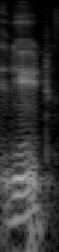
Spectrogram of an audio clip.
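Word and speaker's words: raid: आर ए आई डी रेड। टी ए आई एन T tent. इन सब में ए आई सबके बीच में है और उसका उच्चारण हो रहा है ए। लंबा वाला ए ना कि ऐ।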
